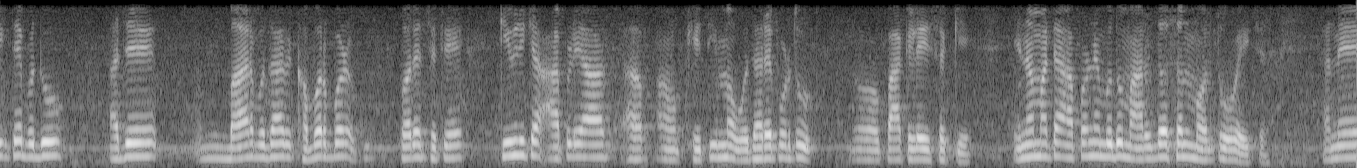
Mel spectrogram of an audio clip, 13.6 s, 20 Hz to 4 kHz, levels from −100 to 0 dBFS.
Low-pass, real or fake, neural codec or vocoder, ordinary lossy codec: 3.6 kHz; fake; codec, 24 kHz, 0.9 kbps, WavTokenizer, medium speech release version 1; none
